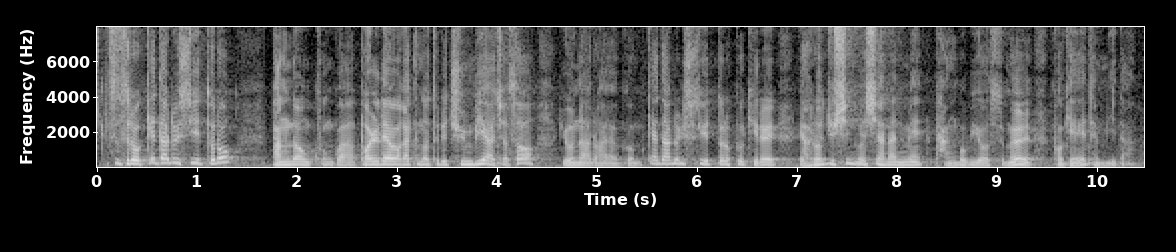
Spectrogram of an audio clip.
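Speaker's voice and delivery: normal talking voice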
